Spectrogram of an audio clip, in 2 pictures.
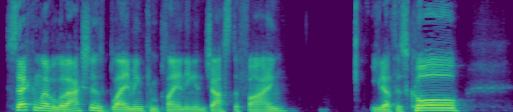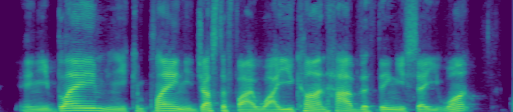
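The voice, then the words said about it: Australian accent. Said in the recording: “That Aussie guy has a funny accent”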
